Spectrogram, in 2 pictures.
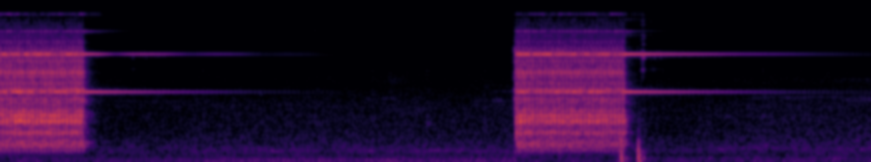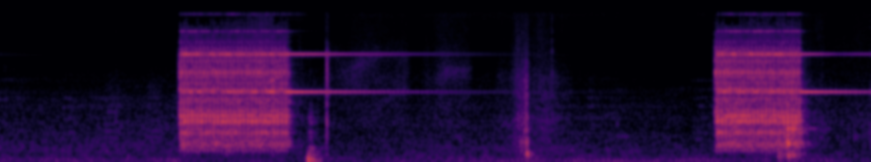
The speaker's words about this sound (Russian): Звонит телефон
